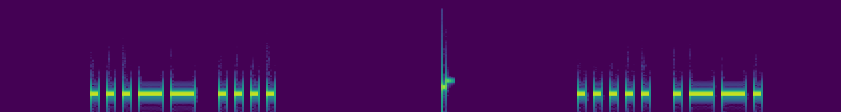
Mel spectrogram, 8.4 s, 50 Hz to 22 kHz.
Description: Morse code, heard as a keyed tone, about 15 wpm, 700 Hz. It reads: 3 H 5 P
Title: Single-Letter Single-Number 15wpm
